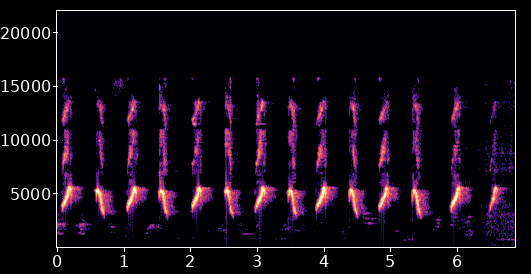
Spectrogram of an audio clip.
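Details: Brown-throated sunbird calling at night, played as a lure: clean high sharp chirps, each a short slurred note, repeated roughly every half second, with soft lower twitters between and a noisy end.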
